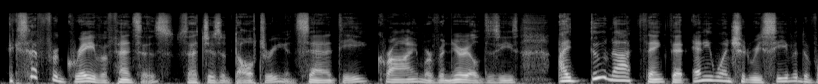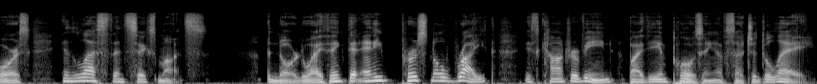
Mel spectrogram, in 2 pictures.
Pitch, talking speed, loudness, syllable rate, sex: 120 Hz, 160 wpm, -19 LUFS, 5.1 syllables/s, male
